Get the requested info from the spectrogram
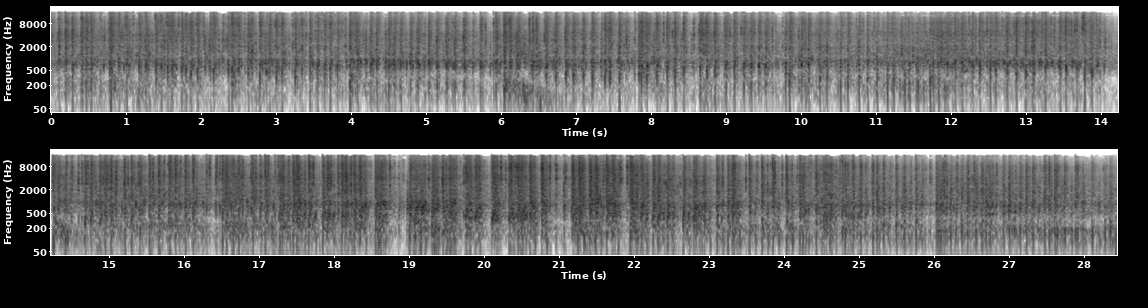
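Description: Bolognese-style fireworks battery going off: a dense, unbroken rapid-fire crackle of bangs like machine-gun fire, with a brief dip about halfway through.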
